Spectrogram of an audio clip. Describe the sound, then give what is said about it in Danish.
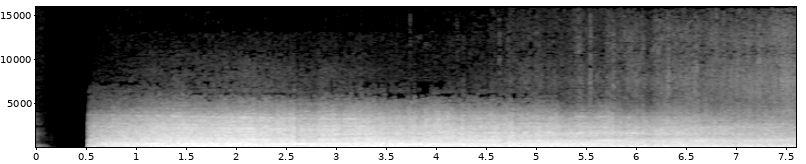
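An airplane flying to Cyprus: its steady, loud engine roar begins abruptly after a brief silence and holds as an even, broad drone throughout, with no voices. “Vi holder bare lige en lille kort pause, og så tager vi med en flyvemaskine til Kyberen.”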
